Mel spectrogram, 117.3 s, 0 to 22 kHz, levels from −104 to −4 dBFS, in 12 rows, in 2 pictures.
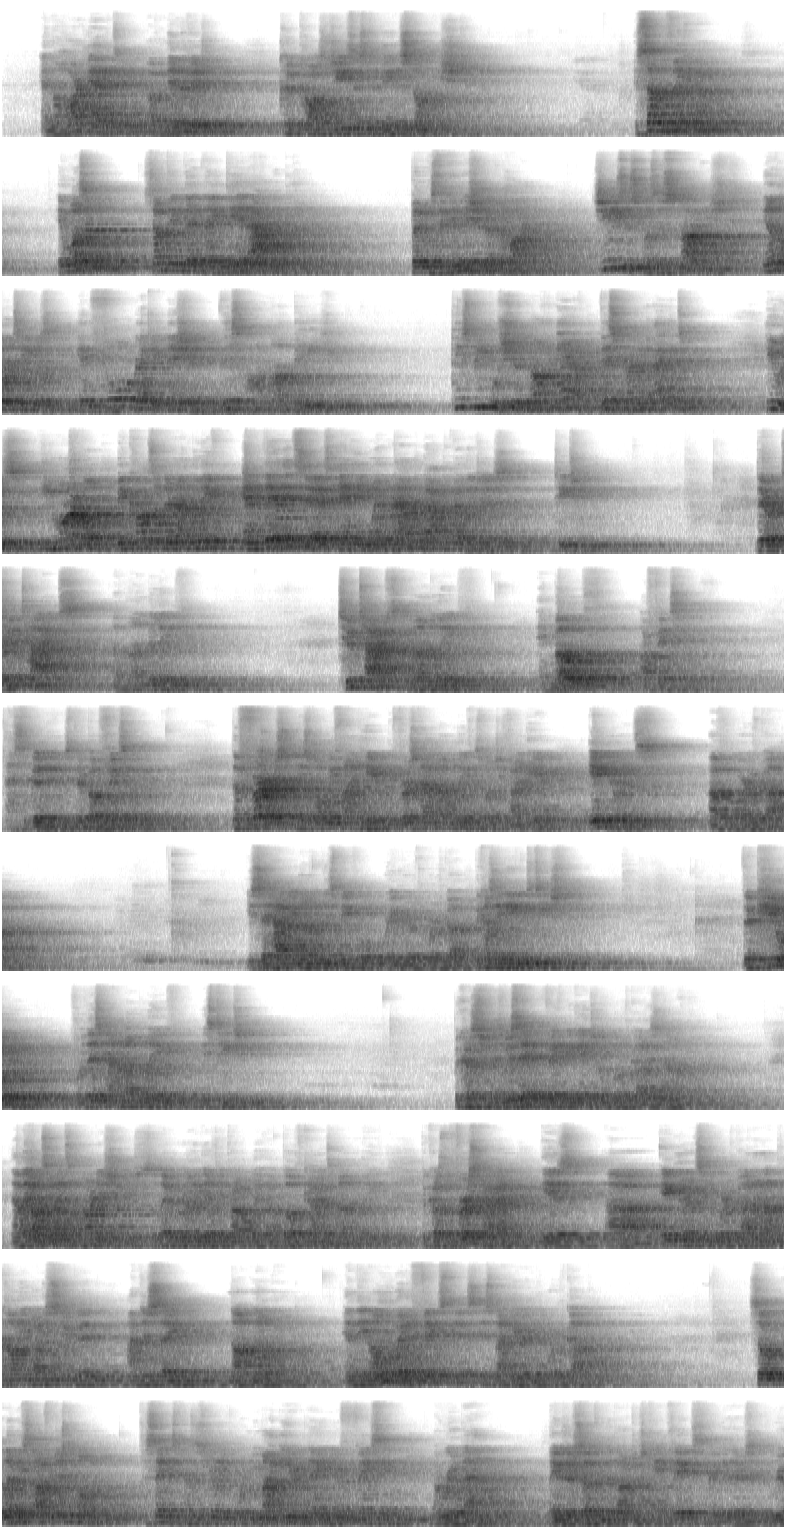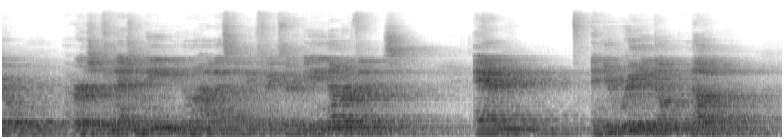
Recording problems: room echo; strong; dies away in 2.5 s
off-mic speech; far

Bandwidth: 15.5 kHz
